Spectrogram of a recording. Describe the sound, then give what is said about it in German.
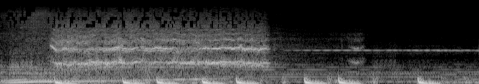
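Sports car pulling away with skidding tires: a loud, steady tire screech over a rising engine tone, the screech cutting off after under three seconds while the engine keeps throbbing in regular low pulses. “Steig ein. Wir fahren hinterher. Ich hab einen Sportwagen.”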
